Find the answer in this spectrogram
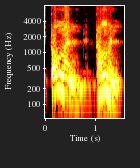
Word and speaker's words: Brahman: That is Brahman.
